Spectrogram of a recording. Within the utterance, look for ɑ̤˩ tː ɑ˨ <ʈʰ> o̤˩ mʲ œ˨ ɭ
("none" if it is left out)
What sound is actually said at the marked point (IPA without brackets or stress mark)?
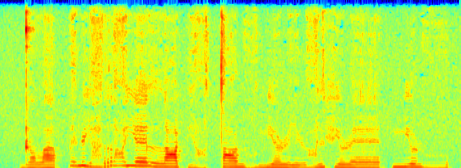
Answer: ɳ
